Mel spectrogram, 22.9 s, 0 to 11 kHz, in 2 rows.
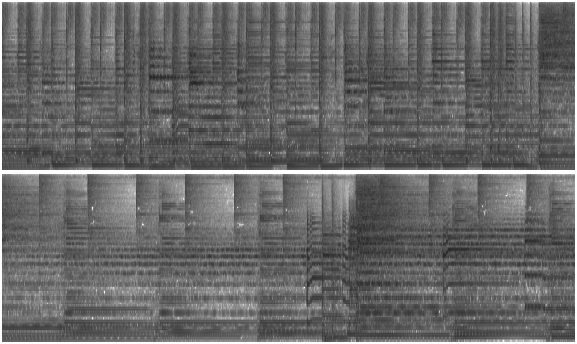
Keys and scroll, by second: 3.0 ctrl+z, 14.2 ctrl+-, 15.2 ctrl+0, 16.7 ctrl+space, 17.1 ctrl+=.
